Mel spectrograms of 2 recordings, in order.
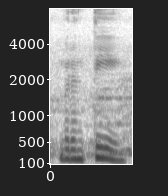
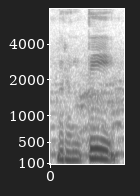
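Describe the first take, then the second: The two takes are said the same way.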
